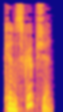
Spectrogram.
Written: conscription

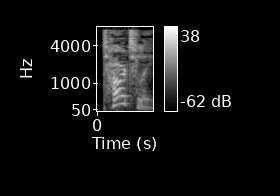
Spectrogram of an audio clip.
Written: tartly

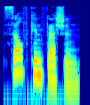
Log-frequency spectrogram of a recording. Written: self-confession

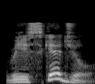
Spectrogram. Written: reschedule

